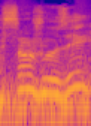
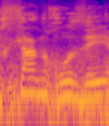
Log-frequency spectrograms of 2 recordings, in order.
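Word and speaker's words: San José: On se retrouve aujourd'hui dans ma dernière vidéo à Saint-José ou Sanne Rosé, on prononce comme on le souhaite.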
